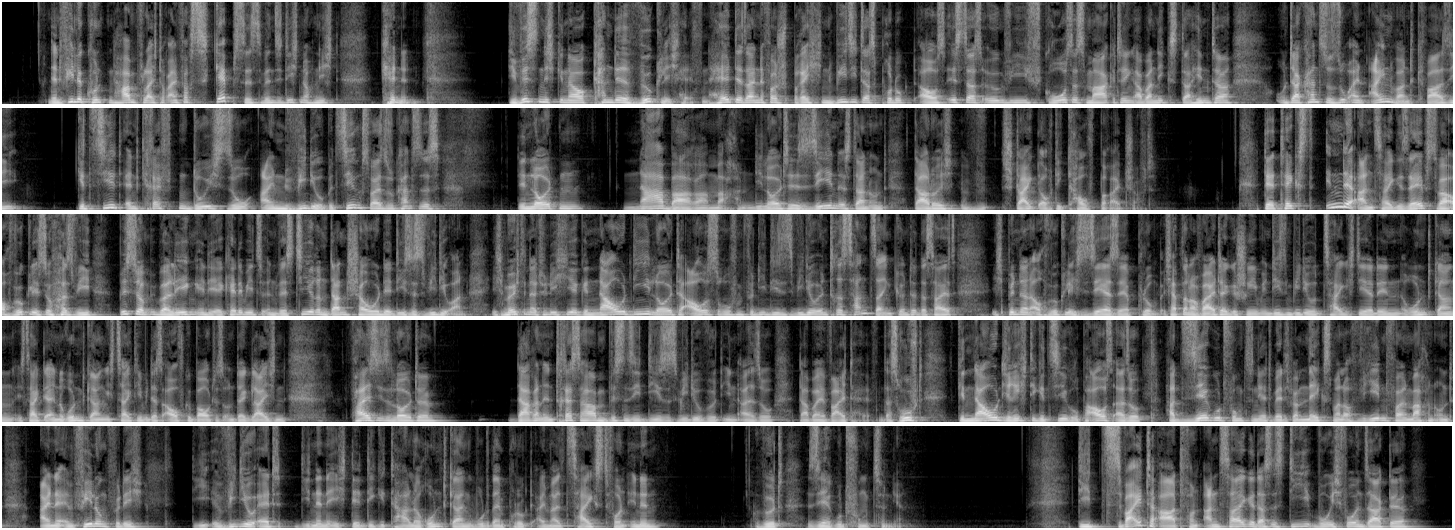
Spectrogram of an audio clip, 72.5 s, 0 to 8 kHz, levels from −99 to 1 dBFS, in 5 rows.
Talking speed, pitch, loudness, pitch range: 185 wpm, 130 Hz, -21 LUFS, 115-150 Hz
